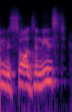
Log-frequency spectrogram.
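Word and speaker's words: misogynist: लेकिन ये क्या है, मिसोजनिस्ट, प्रोनाउंसिएशन इसकी है मिसोजनिस्ट।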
